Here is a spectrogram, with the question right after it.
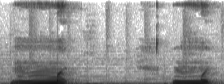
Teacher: в нас губки закриті коли ми вимовляємо цей звук і він не співається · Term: приголосний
